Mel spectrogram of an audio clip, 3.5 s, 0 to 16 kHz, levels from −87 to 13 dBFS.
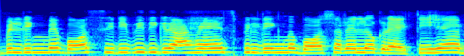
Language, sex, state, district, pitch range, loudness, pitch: Hindi, female, Bihar, Begusarai, 250-270 Hz, -17 LUFS, 265 Hz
